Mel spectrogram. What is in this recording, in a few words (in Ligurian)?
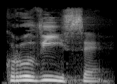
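"cruvise", Ligurian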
